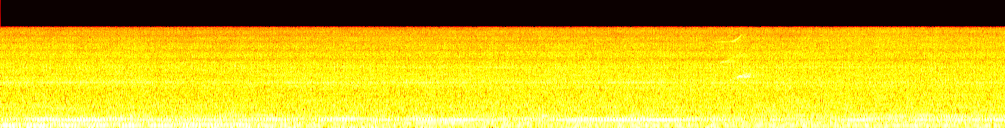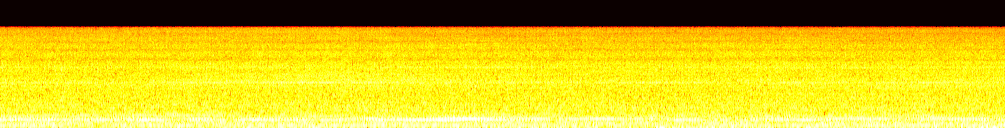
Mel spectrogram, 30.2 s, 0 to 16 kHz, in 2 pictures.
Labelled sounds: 10.7	11.3	killer whale, southern resident, 1.6 to 3.7 kHz

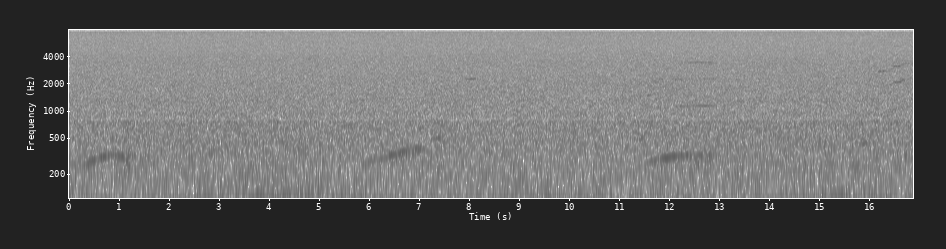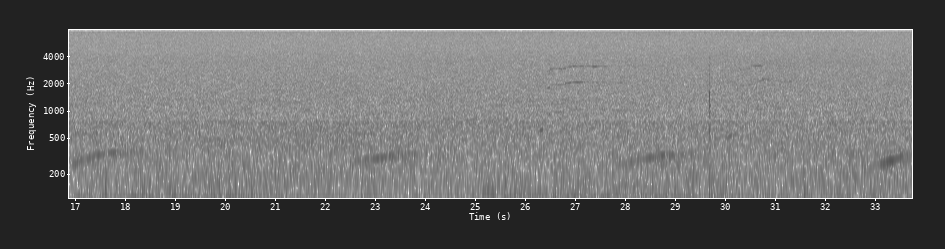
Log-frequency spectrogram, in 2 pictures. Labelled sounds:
7.9	8.2	humpback whale, 2.2 to 2.3 kHz
12.4	12.7	humpback whale, 3.4 to 3.5 kHz
16.5	16.7	humpback whale, 2.0 to 3.3 kHz
26.8	27.2	humpback whale, 2.0 to 3.2 kHz

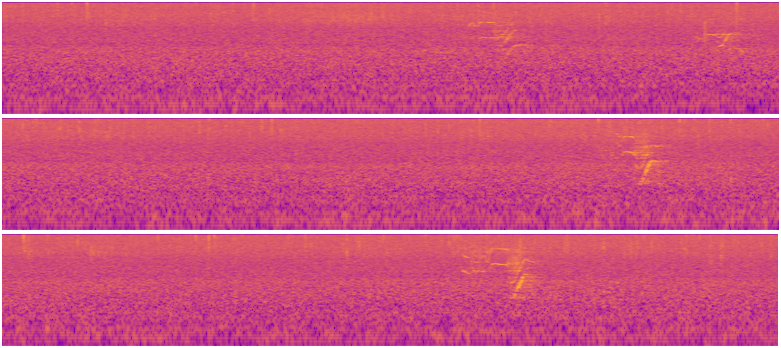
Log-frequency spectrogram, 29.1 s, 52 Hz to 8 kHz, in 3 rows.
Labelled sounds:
6.0	6.4	killer whale, offshore, 1.3 to 2.1 kHz
9.0	9.2	killer whale, offshore, 1.3 to 2.1 kHz
17.5	18.1	killer whale, offshore, 0.78 to 2.4 kHz
25.5	26.1	killer whale, offshore, 0.78 to 4.2 kHz

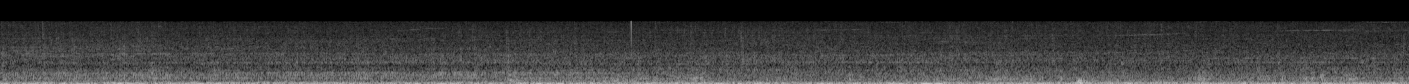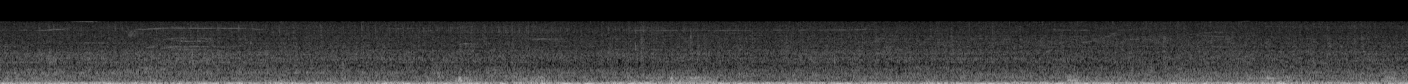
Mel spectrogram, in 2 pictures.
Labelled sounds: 8.1	8.6	killer whale, 4.3 to 5.4 kHz
11.2	11.8	killer whale, 3.3 to 4.3 kHz
12.8	13.6	killer whale, 4.1 to 5.3 kHz
14.4	14.8	killer whale, 4.9 to 5.9 kHz
15.2	16.7	killer whale, 0.99 to 6.2 kHz

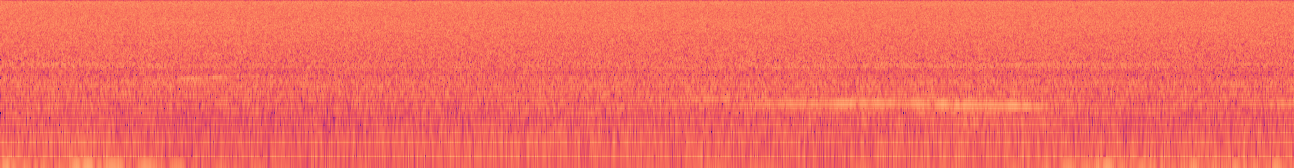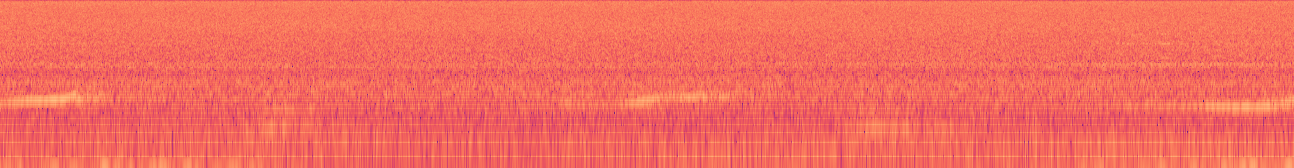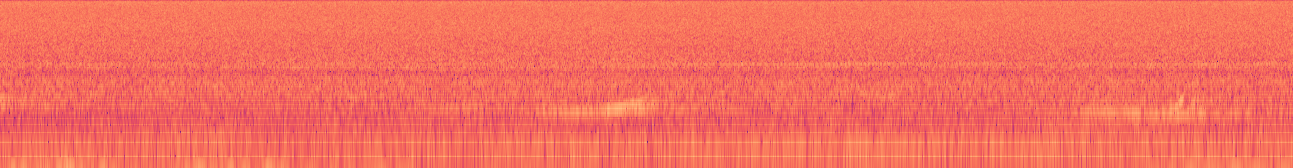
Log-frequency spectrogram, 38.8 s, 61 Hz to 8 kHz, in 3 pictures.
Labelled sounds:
2.8	3.0	humpback whale, 0.80 to 0.86 kHz

